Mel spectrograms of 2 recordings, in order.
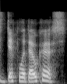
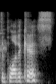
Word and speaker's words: Diplodocus: And he was like, it's Diplodocus. And I was like, I love you, but it's not. Okay. It's actually pronounced Diplodocus.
